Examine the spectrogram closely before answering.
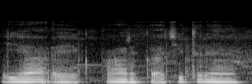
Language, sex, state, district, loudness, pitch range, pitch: Hindi, male, Jharkhand, Ranchi, -16 LUFS, 100-105 Hz, 105 Hz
